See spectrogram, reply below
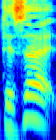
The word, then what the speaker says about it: desert: Dessert, it comes from deserving. So even though it's spelt like desert, he's not saying a desert is like a beggar. He's saying dessert, deservingness, the kind of what we expect to come about.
